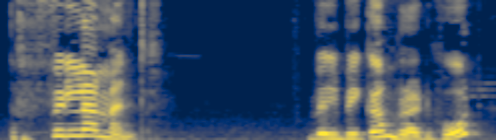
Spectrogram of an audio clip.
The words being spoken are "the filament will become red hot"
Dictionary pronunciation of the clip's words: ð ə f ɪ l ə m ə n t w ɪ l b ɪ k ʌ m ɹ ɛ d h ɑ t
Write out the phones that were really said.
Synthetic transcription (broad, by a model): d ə f ɪ l ə m ə n t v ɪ l b ɪ k ʌ m ɹ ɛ d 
